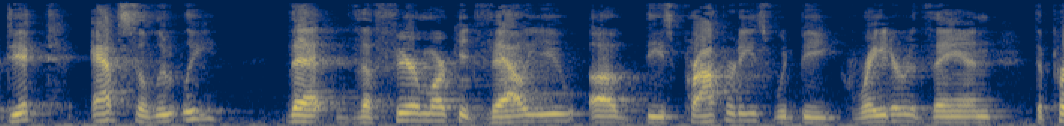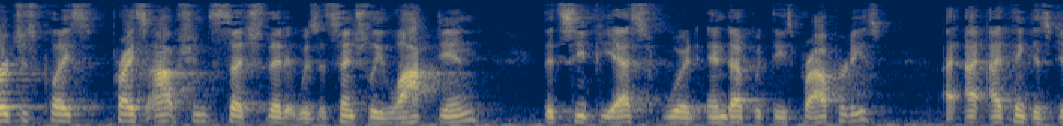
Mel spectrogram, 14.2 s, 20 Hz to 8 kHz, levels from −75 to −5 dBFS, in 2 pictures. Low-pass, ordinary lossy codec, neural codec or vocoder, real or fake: 7.2 kHz; MP3, 32 kbps; none; real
